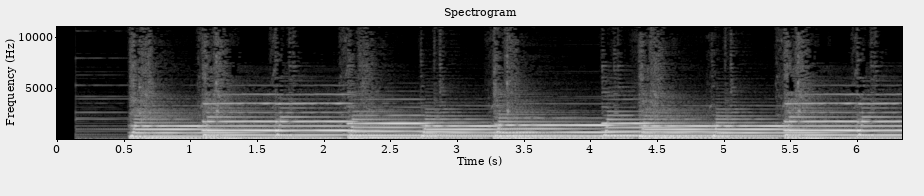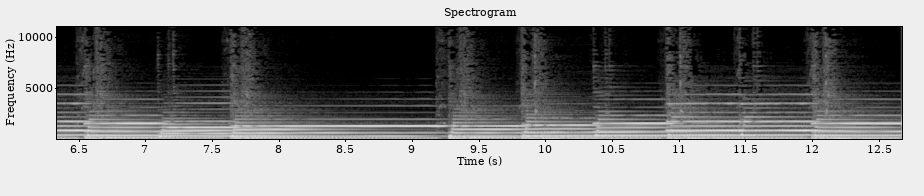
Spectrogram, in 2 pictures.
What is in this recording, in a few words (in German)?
das warten hat ein ende gitar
